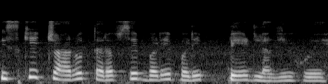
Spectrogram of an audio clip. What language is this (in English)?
Hindi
